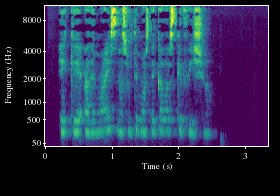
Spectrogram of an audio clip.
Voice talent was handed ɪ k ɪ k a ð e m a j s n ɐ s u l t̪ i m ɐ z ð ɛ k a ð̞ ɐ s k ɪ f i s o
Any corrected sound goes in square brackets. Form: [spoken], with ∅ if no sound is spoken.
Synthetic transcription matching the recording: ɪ k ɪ [ʔ] a ð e m a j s n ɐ s u l t̪ i m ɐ z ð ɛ k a ð̞ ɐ s k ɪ f i [ʃ] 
